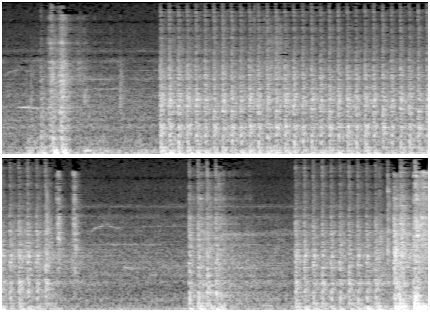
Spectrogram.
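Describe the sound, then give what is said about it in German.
Rapid bursts of video game gunfire from a single shooter, sharp crackling shots firing in long sustained volleys with brief pauses between, loud and dense, with no talking over them. “Bisher schießt nur einer.”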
